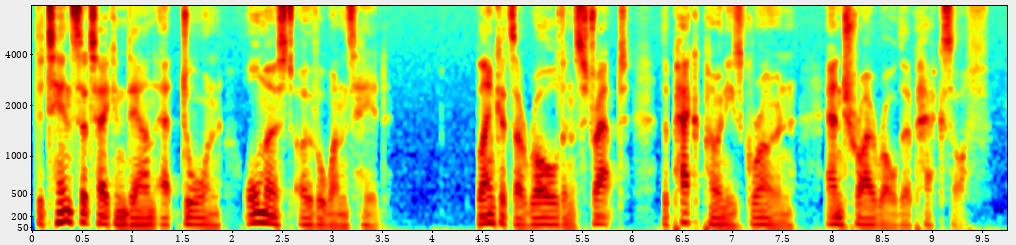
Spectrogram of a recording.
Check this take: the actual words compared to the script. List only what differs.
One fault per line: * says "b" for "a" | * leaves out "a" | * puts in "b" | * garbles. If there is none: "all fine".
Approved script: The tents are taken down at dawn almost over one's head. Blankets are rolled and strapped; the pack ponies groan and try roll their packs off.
all fine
